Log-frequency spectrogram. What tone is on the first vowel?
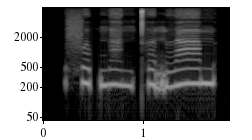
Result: low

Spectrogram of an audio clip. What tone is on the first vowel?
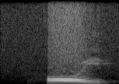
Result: high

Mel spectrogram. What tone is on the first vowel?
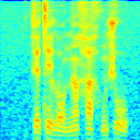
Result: high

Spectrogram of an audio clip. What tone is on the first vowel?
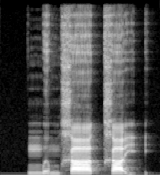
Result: low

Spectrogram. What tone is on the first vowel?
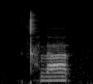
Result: falling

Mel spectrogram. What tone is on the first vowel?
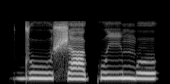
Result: low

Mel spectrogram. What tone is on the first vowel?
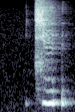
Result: high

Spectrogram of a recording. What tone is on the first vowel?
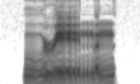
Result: rising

